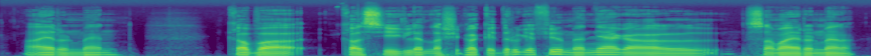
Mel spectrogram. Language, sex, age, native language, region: Slovenian, male, 18-29, Slovenian, Drava region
